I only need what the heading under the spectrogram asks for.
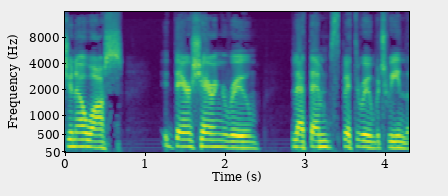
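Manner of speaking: plain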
